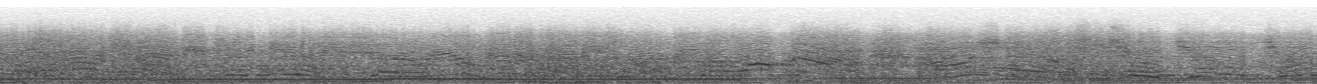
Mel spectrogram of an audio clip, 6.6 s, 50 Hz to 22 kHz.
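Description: CB radio receiving on channel 6: loud static with faint, garbled voices from several distant stations talking over each other, and a steady low heterodyne tone from colliding carriers that weakens a little past halfway.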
